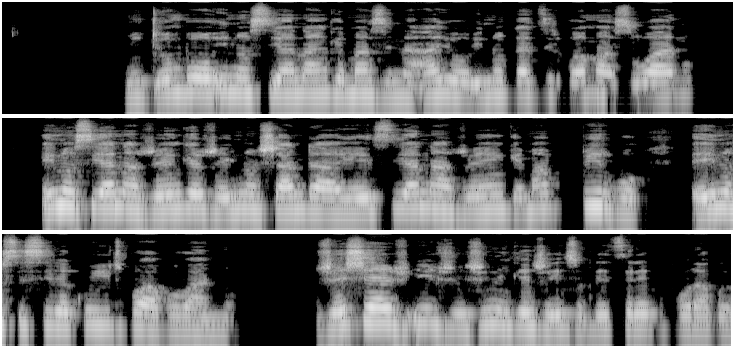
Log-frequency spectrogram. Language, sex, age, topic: Ndau, female, 36-49, health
